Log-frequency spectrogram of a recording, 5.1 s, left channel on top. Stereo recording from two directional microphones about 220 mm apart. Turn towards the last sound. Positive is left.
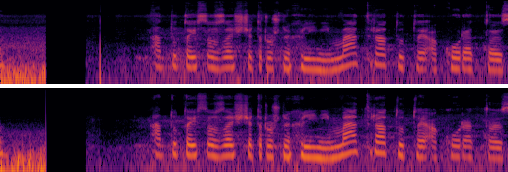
turn(degrees=15)  # may be behind; listen again after turning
